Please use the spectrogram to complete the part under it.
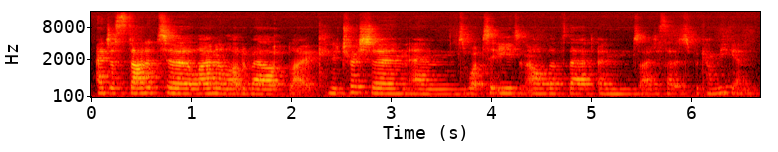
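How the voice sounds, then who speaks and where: Podcast guest: woman, early twenties, from Germany, flat-toned chatter, echoey room. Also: mid-range voice, moderate pace. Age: 20s. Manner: chatty, many fillers. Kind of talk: casual chat. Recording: echoey room with faint noise.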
